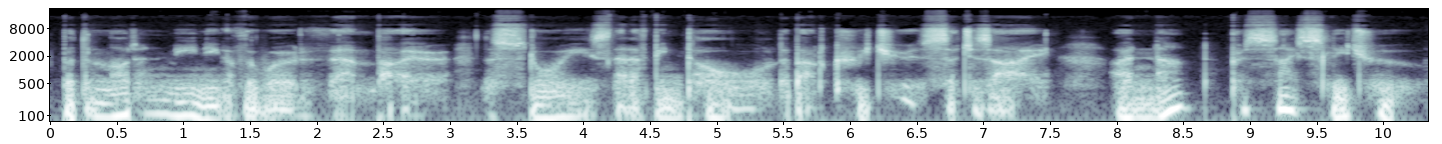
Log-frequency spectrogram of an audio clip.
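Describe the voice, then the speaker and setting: A British man reading a story aloud in a soft, breathy ASMR whisper, with hushed, deliberate phrasing and pauses. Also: low voice. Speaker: audiobook-style ASMR reader.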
